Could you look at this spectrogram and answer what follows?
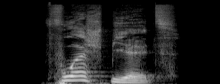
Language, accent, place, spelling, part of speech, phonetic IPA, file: German, Germany, Berlin, Vorspiels, noun, [ˈfoːɐ̯ˌʃpiːls], De-Vorspiels.ogg
- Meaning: genitive singular of Vorspiel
